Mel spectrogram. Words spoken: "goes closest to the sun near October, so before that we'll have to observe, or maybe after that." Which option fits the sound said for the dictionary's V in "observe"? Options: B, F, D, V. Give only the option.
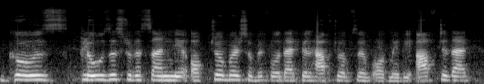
V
